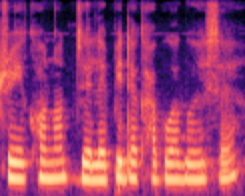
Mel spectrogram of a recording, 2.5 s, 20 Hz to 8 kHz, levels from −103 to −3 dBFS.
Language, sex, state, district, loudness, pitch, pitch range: Assamese, female, Assam, Kamrup Metropolitan, -15 LUFS, 200 Hz, 195-210 Hz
